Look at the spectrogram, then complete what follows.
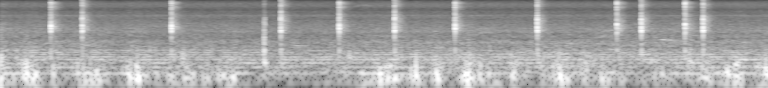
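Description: A series of about a dozen sharp, dry clicks at irregular intervals of roughly half a second to a second.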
